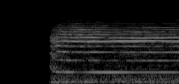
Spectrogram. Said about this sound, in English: 40 seconds per question. Otherwise, I'm getting buzzed. We've got a big buzzer. All right. Okay. Should we try the buzzer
